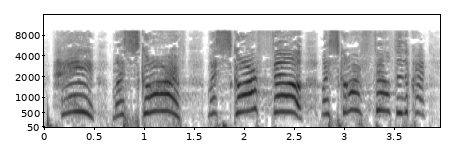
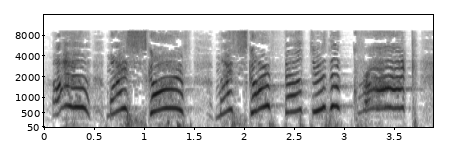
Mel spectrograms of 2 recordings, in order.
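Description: First: High, loud, urgent calling; panicked yelling. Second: Very high, loud and slow, half laughing; wailing laughing yell. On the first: Calling her friend about the scarf, high panicked yelling. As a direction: blurt the disaster at full volume. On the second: Repeating the news to her friend, slow laughing wail. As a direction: wail it out, cracking up. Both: Retold or imitated.

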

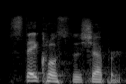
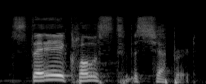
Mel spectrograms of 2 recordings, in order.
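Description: First: Said in the usual way. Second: "Stay close to the shepherd" slowed and lifted; emphatic repeat. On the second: Shown as a demonstration. Preacher repeating step three for the congregation, "Stay" slow and emphatic.

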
